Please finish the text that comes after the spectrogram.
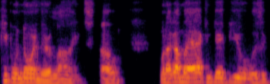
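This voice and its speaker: A man's voice: fairly high pitch, steady tone, normal speed, warm tone, lo-fi sound. A man hosting a talk show, interviewing conversationally and often repeating words as he forms his questions.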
